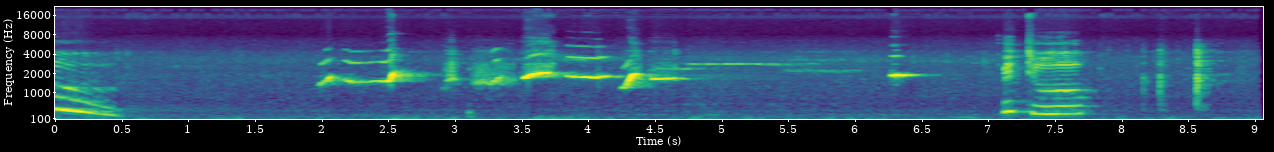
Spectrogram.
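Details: A pet parrot gives a falling whistle, then a run of bright warbled whistles, followed by a few harsh, voice-like syllables, with faint room hum underneath.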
